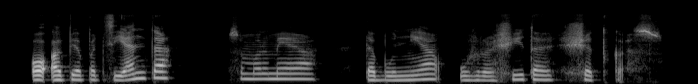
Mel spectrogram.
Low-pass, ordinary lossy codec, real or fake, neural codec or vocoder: 10.8 kHz; AAC, 48 kbps; real; none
